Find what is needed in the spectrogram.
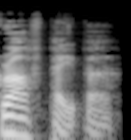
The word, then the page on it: graph paper: British English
